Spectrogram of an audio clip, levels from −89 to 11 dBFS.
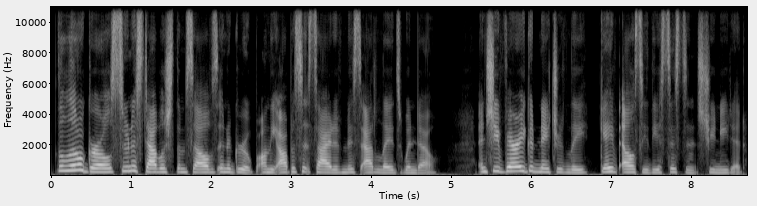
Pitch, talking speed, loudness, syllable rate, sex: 225 Hz, 195 wpm, -20 LUFS, 6.3 syllables/s, female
